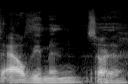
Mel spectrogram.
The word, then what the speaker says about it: albumin: is re combinant human albamin it's made it's albamin reccombinant human albamin that's a a lb b u m i Yeah.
